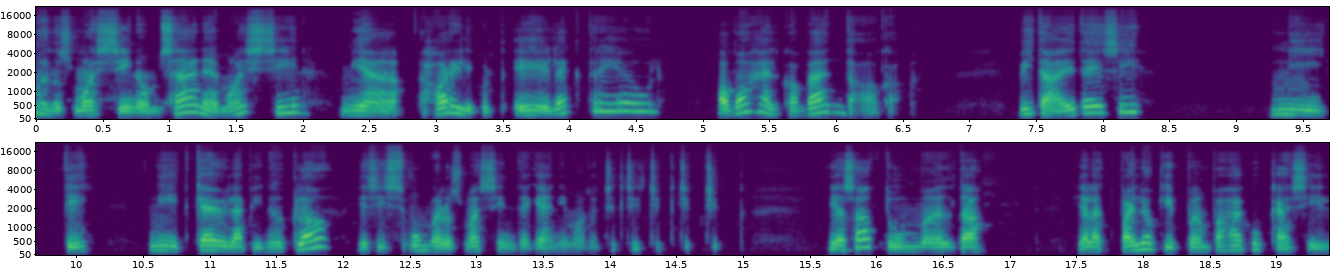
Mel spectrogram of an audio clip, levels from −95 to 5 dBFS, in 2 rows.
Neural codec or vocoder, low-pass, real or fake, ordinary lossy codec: none; 19.8 kHz; real; Opus, 32 kbps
